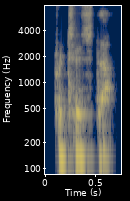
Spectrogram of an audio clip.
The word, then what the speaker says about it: Protista: can be animals plants fungi like mushrooms but tishra is that how you pronounce it protista yeah batista and monera what are batista and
